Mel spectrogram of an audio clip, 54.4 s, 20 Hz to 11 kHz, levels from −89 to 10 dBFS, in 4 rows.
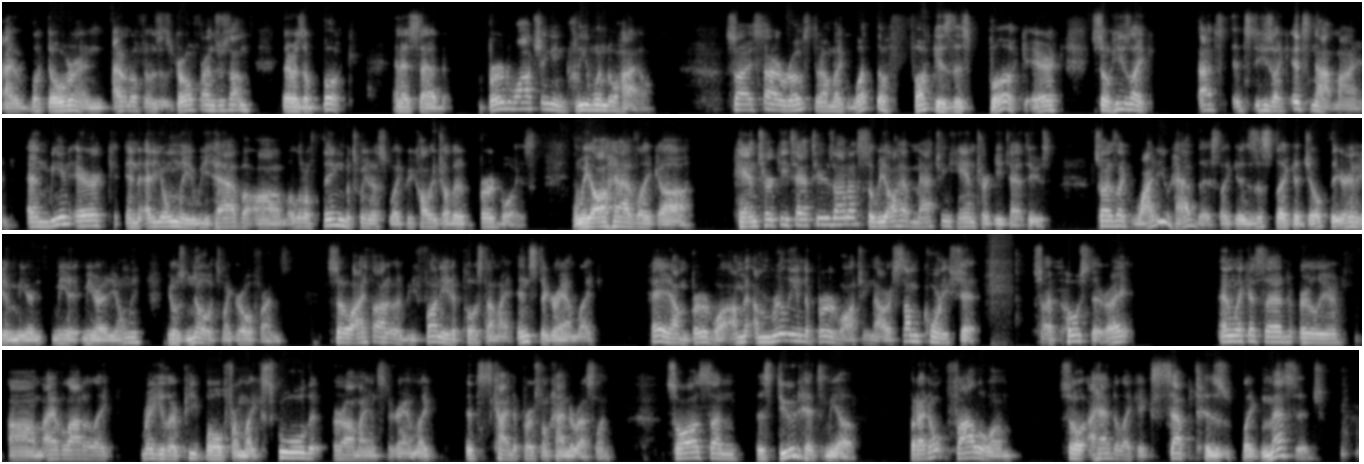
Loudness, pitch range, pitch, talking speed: -21 LUFS, 110-150 Hz, 130 Hz, 230 wpm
